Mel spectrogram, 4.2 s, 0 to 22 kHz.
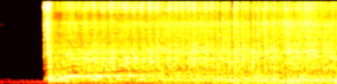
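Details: Cummins NHC250 diesel in a 1980s M818 military 5-ton truck, first test run after adjustments for an earlier popping noise; fires almost instantly and settles into a steady, even idle with oil pressure reaching 60 psi, running better than before: normal start and idle.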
